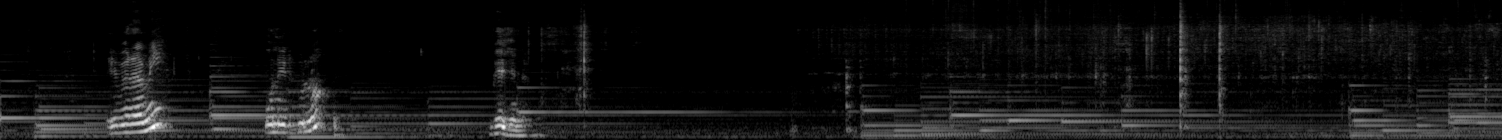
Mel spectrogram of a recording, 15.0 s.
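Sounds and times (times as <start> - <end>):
soft keyboard music: 0.0 - 15.0
cheese sizzling in hot fat: 8.0 - 15.0.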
